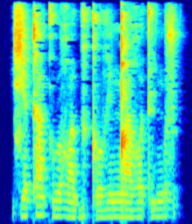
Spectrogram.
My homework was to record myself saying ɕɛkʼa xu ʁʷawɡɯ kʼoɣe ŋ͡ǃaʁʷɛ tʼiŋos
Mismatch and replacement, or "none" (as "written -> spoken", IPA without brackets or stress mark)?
x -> kʼ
